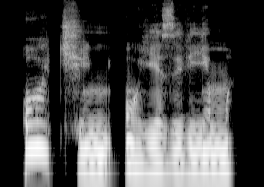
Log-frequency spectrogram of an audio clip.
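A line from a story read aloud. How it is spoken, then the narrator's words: Sighing. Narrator (Russian): Она вздохнула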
